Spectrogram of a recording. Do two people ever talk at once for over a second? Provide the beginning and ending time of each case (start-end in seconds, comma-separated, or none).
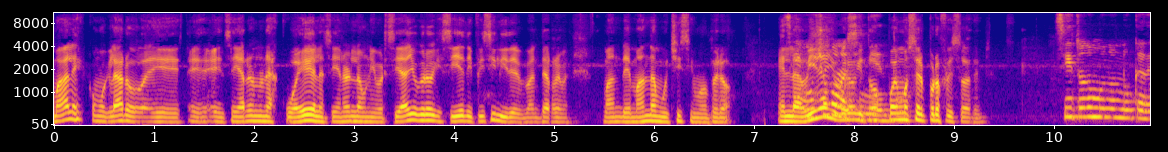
7.3-8.6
